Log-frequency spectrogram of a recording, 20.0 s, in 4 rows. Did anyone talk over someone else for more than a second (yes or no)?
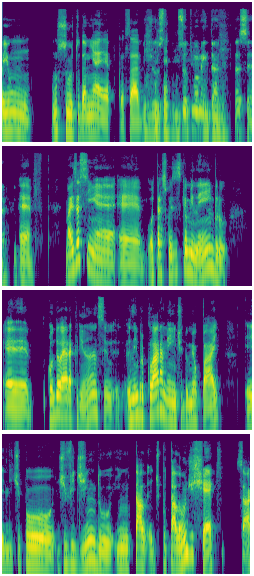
no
